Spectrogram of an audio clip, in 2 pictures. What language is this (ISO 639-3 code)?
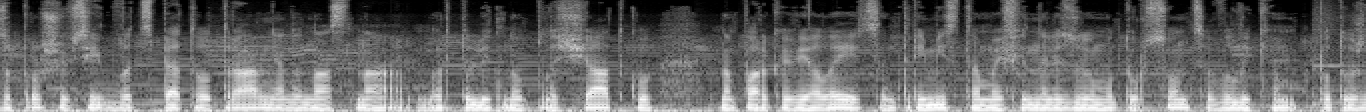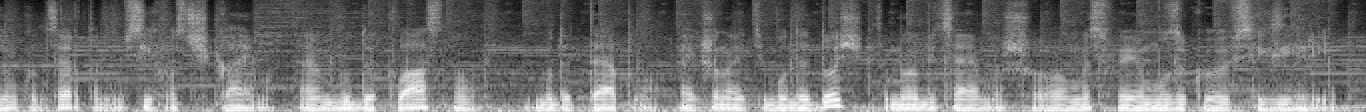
ukr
